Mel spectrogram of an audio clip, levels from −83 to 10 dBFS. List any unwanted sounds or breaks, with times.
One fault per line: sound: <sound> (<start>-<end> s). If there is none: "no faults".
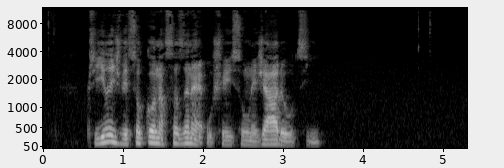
no faults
